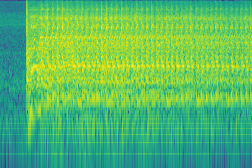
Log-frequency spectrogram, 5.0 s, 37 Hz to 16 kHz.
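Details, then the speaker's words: 2008 Ford Super Duty diesel, first start of project, ether sprayed into intake to spin VP44 injection pump: abrupt catch and loud, uneven clatter settling slowly as air is purged from the airlocked VP44. "Running, motherfuckers. Just saying. We just gotta get all the air."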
